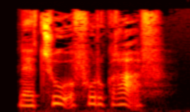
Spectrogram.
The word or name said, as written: naturfotograf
